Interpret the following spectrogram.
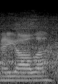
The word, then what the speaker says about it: Ayala: You always get that last name wrong. It is Ayala. Okay, so I got it right then? You did. Okay, all I've right. watched every Summit match, and they say Ayla, and they just haven't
